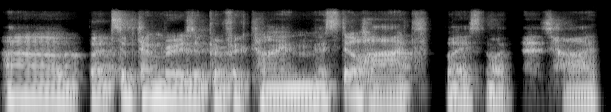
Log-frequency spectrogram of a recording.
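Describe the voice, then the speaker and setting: Male guest, deep voice, slow pace, chuckles a lot, headset mic in an echoey room. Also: level tone, a bit bright. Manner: laughs often, thinks aloud with fillers. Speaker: podcast guest, education researcher. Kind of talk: casual interview chat. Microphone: over-ear headset with boom mic.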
